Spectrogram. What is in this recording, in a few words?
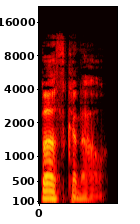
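"birth canal", British English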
